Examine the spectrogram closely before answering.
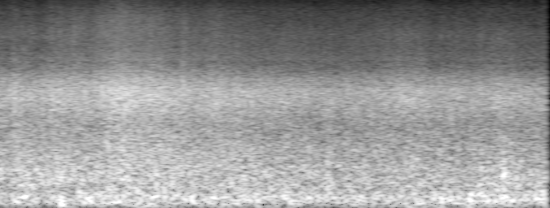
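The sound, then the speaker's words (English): Wind blows as a faint, steady rushing hiss that stays even throughout, with no distinct flaps standing out from the noise. “And all the sounds of the jungle fade away. And we hear the sounds of wind and something flapping in it as we slowly fade from black”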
